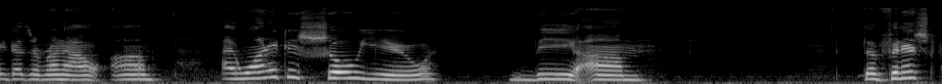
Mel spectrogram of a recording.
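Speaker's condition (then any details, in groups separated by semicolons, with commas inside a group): Cerebral palsy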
